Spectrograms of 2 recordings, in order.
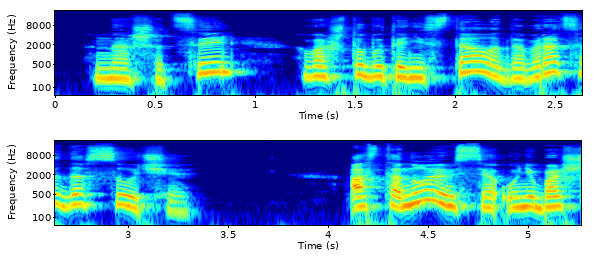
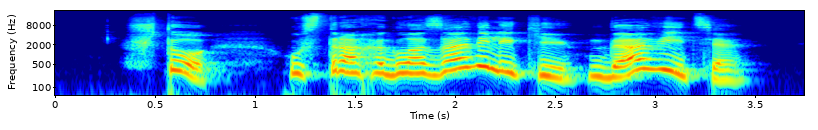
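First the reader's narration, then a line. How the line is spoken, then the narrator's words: Giggling. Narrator (Russian): Хихикает Антон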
